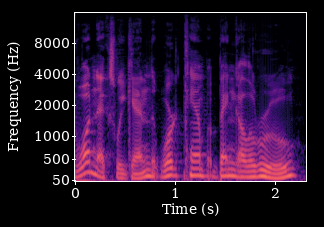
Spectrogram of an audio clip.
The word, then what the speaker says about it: Bengaluru: next weekend word Camp bangaluru Bengaluru I think I think that's how you say it it's July 21st one day camp uh it starts at I believe 9:00 a.m.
